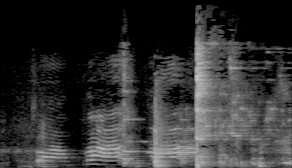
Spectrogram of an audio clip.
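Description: A glass shatters nearby with a sharp crash and a short burst of bright tinkling fragments, preceded by brief voice-like tones.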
